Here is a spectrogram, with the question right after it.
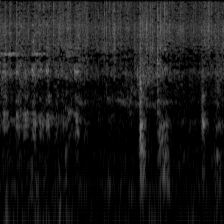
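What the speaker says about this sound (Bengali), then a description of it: "এখন লাল লাল করে সবগুলো ভাজবো" Aloo tikki fry in a pan with very little oil, giving a steady, soft sizzle with occasional scraping and light utensil taps as the patties are turned.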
